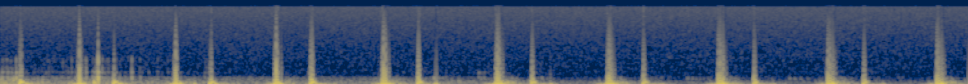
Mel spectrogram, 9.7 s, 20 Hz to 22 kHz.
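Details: Steady, deep paired heart thumps at about 55 beats a minute over a low hum, recorded just after waking in the morning; an ordinary resting heartbeat.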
